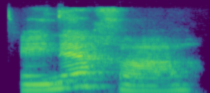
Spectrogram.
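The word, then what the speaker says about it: עֵינֶיךָ: And the final one, einecha. And then to the left, there's just the one yud, not the second yud, einecha.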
